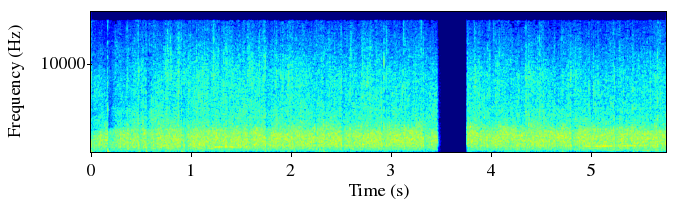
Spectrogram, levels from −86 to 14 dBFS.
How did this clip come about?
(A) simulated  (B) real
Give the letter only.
B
